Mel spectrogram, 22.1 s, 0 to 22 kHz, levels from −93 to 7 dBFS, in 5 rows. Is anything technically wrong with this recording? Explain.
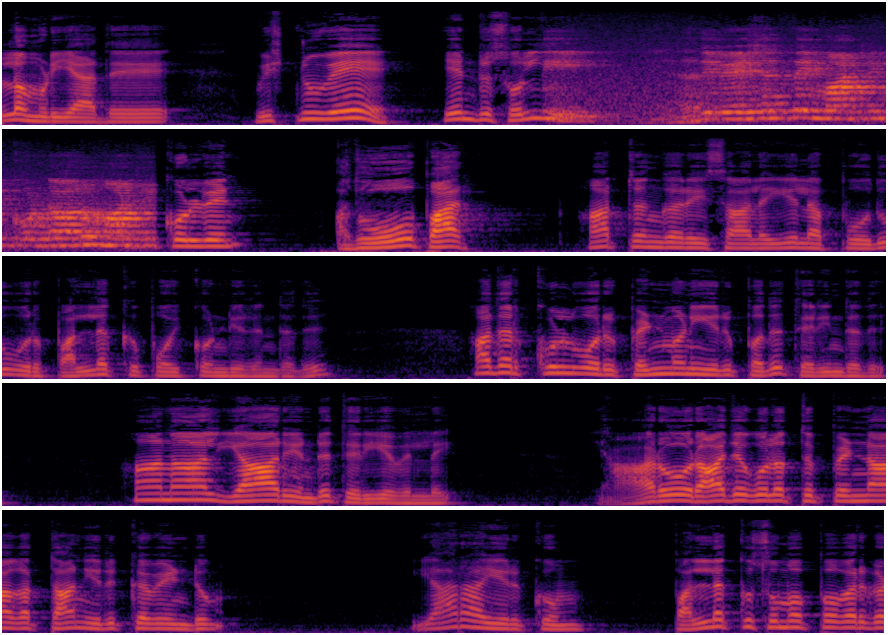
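Yes. From 2.73 to 5.17 s the speech turns suddenly roomy and hollow, with thinner bass and background noise sitting roughly 20 dB below the speech, then snaps back just as abruptly. The overall level stays about the same. This sounds like a switch to a distant microphone: the close microphone's feed likely dropped out for those seconds, so the recording fell back on one farther away that captures more of the room.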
